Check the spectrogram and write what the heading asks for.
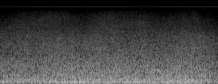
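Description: A steady rushing noise with a low rumble beneath it.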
